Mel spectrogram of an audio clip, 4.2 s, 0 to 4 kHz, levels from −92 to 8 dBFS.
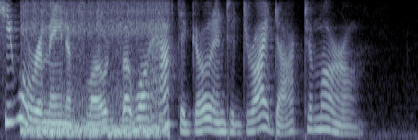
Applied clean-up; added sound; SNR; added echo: none; Strum; -1 dB; none.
